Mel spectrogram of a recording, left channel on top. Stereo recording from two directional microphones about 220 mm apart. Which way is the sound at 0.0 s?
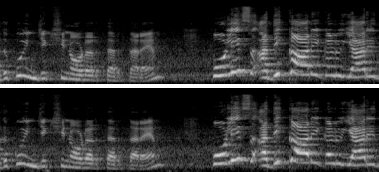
15° left (ahead or behind).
